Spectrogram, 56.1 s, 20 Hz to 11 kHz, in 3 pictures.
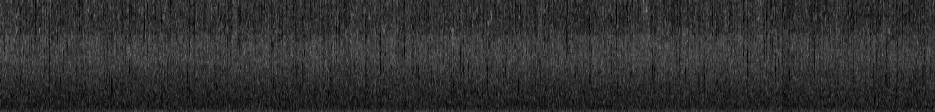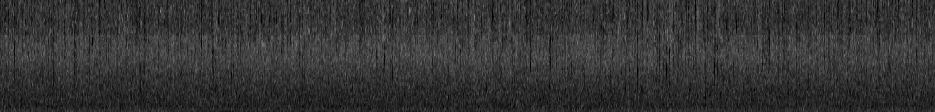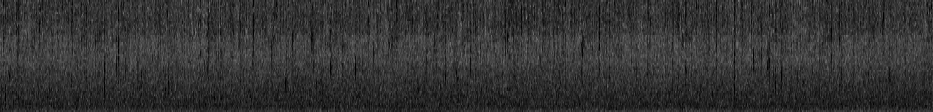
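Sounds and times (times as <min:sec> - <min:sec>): soft steady rain: 0:00.0 - 0:56.0.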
